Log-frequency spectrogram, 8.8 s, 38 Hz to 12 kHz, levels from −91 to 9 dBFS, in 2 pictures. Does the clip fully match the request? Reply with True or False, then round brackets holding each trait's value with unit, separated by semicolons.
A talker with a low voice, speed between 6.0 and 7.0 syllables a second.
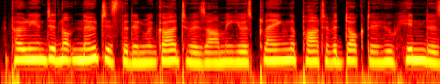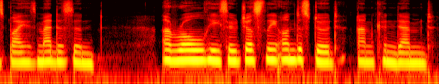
False (185 Hz; 6.1 syllables/s)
